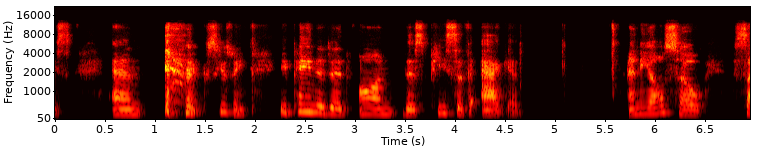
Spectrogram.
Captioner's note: coughs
